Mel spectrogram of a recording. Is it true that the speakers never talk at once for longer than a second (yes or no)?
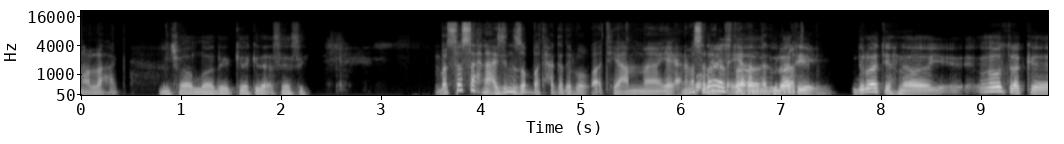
no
